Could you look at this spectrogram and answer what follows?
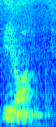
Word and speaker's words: Iran: information about my country, Iran. First, learn how to say the name of the country. The syllable is ear, not I. Iran, Iran, not Iran.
